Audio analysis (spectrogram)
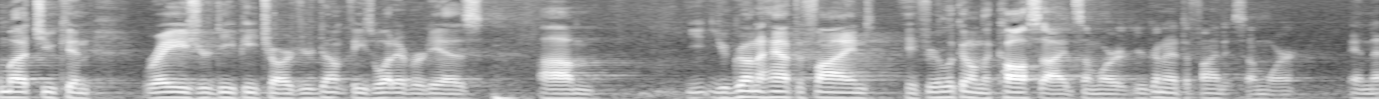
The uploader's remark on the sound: Live from CEC. This episode is a live recording of the panel.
